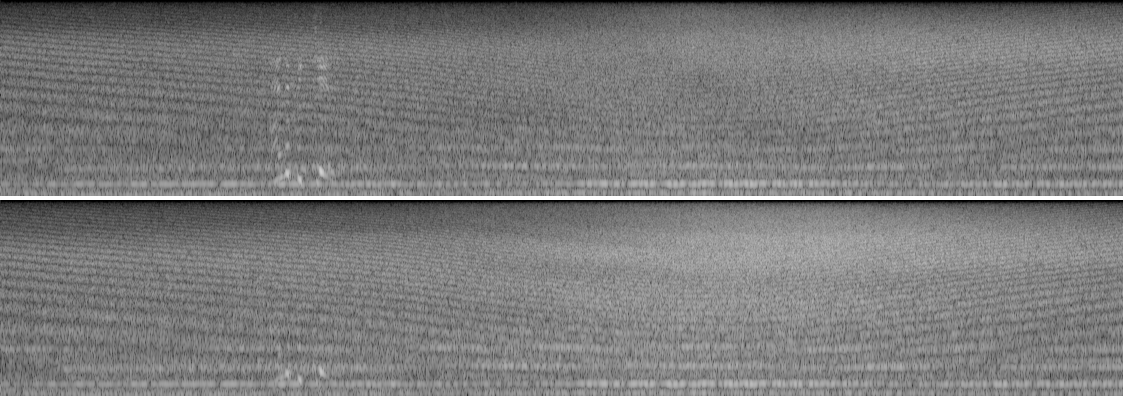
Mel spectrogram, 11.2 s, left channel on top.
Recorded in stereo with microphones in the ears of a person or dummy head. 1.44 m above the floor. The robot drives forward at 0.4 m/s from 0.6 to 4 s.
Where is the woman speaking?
60° left (ahead or behind); by 3.4 s 55° left (ahead or behind).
